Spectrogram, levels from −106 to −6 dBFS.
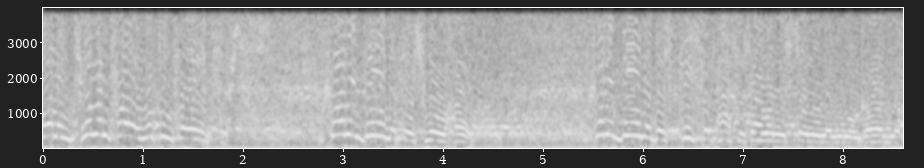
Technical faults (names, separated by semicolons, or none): companded audio read as linear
